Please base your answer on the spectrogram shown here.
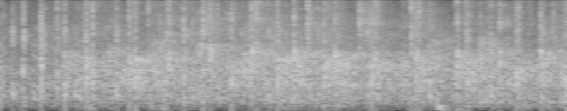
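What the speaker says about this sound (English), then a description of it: "Can we applaud?" Loud, close applause from a board of education meeting audience, a dense wash of clapping with distinct nearby hand claps, continuing steadily for about three seconds.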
